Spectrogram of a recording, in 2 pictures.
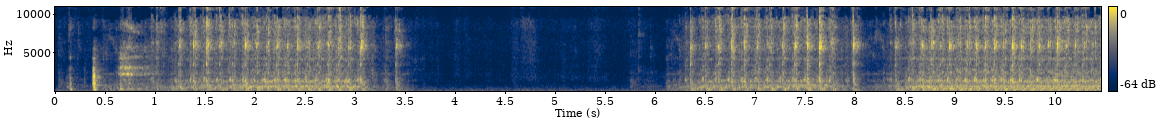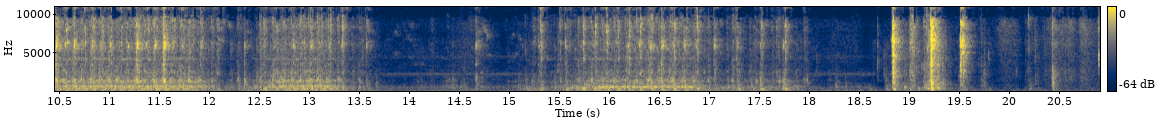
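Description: A sewing machine stitches a French seam on a fabric drawstring bag, running in steady bursts of several seconds each with short pauses between them. It is close and loud, and no one talks over it.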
